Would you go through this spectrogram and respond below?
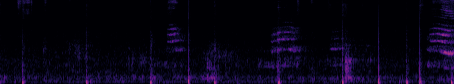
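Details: Baby kittens fighting with each other; several short, high, squeaky meows come in irregular bursts, mixed with sharp clicking and tapping sounds throughout a quiet room.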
